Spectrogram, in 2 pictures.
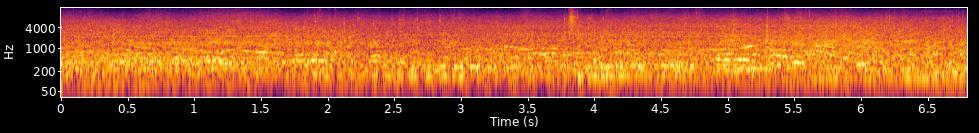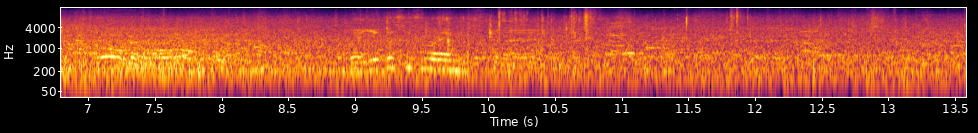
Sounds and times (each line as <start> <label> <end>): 0.0 dense street traffic 13.5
